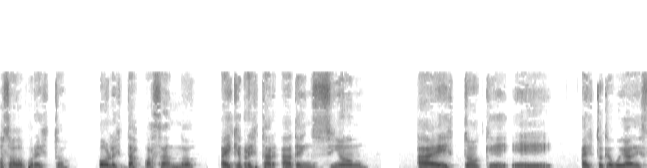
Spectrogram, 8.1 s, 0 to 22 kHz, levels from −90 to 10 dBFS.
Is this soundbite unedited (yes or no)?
no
